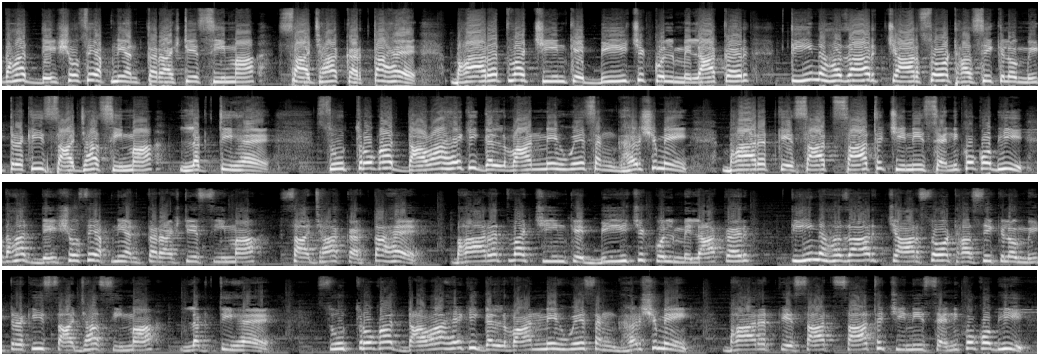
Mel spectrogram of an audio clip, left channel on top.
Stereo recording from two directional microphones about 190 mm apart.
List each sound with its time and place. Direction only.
0.0 s a man's voice: 55° left (ahead or behind)
12.5 s a man's voice: 40° left (ahead or behind)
